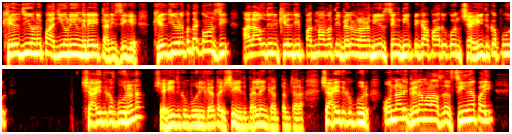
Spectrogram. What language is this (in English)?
Punjabi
